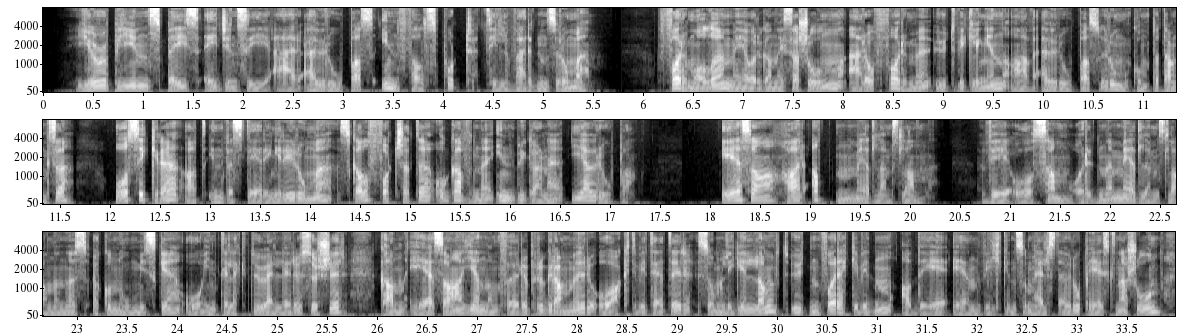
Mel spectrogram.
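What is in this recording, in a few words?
Norwegian, male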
